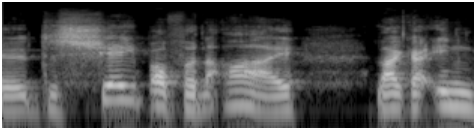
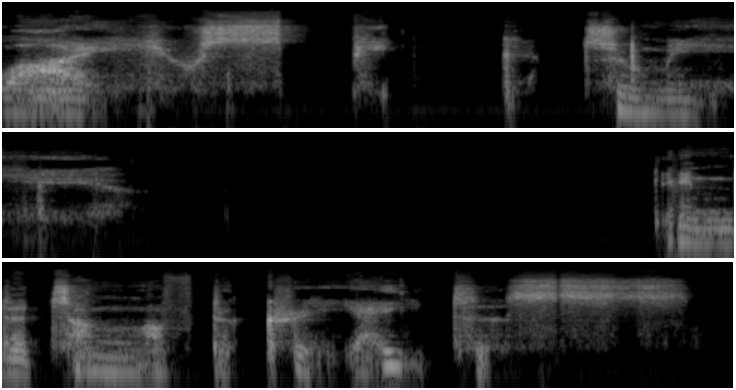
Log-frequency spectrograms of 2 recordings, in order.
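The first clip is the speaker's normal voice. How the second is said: slow whisper in an ancient-sounding voice; 4 semitones lower, 16 dB quieter than usual. Voicing a rock creature that questions a player: voice old as time itself. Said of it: "you hear a voice old as time itself".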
